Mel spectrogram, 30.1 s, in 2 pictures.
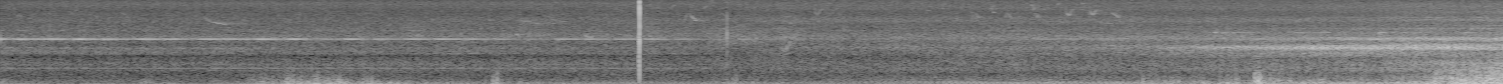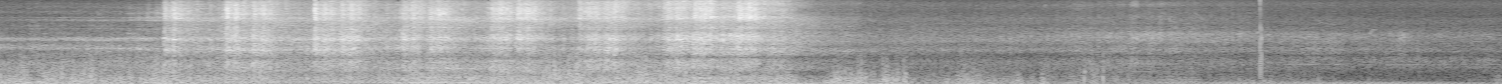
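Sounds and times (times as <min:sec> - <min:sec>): train rumbling: 0:00.0 - 0:30.0
wheels clattering over rail joints: 0:16.3 - 0:23.0.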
